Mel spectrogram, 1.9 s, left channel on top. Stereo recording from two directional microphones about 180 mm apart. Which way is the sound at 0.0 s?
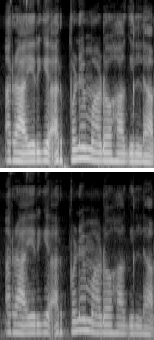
30° left (ahead or behind).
